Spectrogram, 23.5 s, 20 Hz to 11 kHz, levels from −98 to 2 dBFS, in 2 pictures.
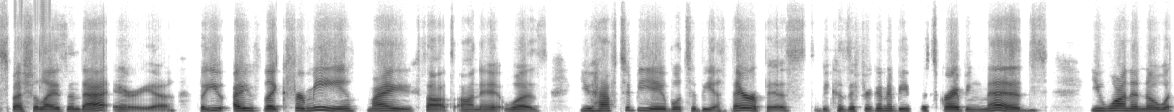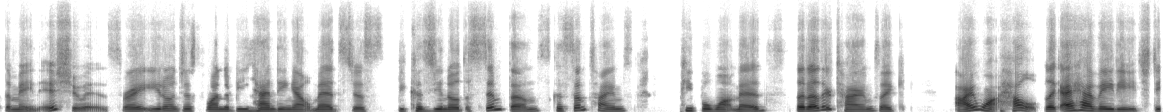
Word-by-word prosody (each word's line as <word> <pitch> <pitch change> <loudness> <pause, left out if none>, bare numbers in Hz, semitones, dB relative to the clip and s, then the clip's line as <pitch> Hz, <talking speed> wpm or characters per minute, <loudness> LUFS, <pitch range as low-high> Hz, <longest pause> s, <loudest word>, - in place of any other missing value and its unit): specialize 170 -2 -1
in 175 0 -2
that - - +4
area, 485 -1 -5 0.2
but - - -1
you 230 - -2
I 205 +1 +4
like 200 -2 +2
for 215 -4 0
me, 205 -5 0
my 190 -2 +1
thoughts 155 -2 0
on 155 -1 -4
it 175 +3 -4
was: 160 -1 -1 0.3
you 200 +1 -3
have 200 0 +1
to 245 - -8
be 220 -4 -4
able 175 -1 +1
to 175 - -7
be 165 0 -3
a - - -5
therapist 240 - -1
because 170 +1 -8
if 180 0 -2
you're 185 - -4
gonna 200 -1 -2
be 190 0 -2
prescribing 180 -4 0
meds, 210 +2 +1 0.4
you 210 0 -3
wanna 210 -2 +3
know 175 -2 -1
what 155 -1 -3
the - - -4
main 160 -1 -4
issue 345 - -2
is, - - -8
right? 165 +4 0
You 185 - -1
don't 190 -2 -3
just 185 0 -3
wanna 170 -1 0
be 175 0 -2
handing 170 -1 +1
out 155 - -1
meds 160 -1 -1
just 155 +1 -7
because 170 -1 -3
you 175 - +4
know 160 -1 +3
the - - -13
symptoms, 220 - -1
'cause 195 -1 -5
sometimes 195 - -3 0.5
people 195 -3 0
want 165 -2 0
meds, 180 +8 0 0.3
but 180 +1 +6
other 190 -4 +6
times, 160 +3 -2
like, 160 -1 -3 0.5
I - - +6
want - - +3
help, - - +1
like 175 0 +4
I 195 - +10
have 225 -4 +4
ADHD, 175 - 0
180 Hz, 180 wpm, -24 LUFS, 165-205 Hz, 0.5 s, I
